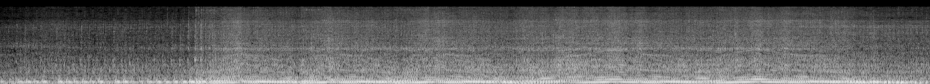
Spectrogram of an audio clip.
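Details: TVS Apache RTR 180 single-cylinder motorcycle after a carburettor diaphragm change for misfire, low pickup and mileage issues: revs up and down cleanly from idle, pulling smoothly without stumbling or misfiring.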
